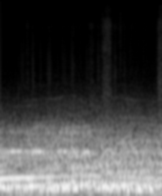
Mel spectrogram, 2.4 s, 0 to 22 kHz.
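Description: A 2023 McLaren Artura pulls hard in third gear, its engine note droning steadily near and loud with a constant whir and no talk over it.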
